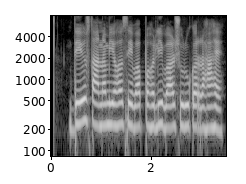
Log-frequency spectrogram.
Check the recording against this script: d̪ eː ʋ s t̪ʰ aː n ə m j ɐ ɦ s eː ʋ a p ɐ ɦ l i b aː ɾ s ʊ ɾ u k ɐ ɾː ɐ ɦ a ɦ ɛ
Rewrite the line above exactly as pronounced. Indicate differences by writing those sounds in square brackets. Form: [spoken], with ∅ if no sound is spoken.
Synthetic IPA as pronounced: d̪ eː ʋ s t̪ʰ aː n ə m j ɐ ɦ s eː ʋ a p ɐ ɦ l i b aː ɾ [ʃ] ʊ ɾ u k ɐ ɾː ɐ ɦ a ɦ [ɛː]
